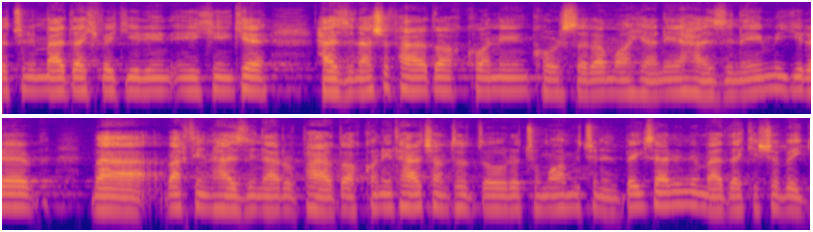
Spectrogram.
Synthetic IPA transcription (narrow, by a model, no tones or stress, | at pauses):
bet̪ʰuniːnmæd̪ɾæcʰbe̞ɟiːɾininjcʰiiːncʰe̞ | hæziːnæʃopʰæɾd̪ɒːxt̪̚kʰo̞niːnkʰoɾseɾɒːmɒːɦjænejeɦæziːne̞iːmiːɟiːɾe | vævæxt̪ʰiːnɦæziːnæɾopʰæɾd̪ɒːxkʰo̞niːd̪hæɾt͡ʃʰænt̪ʰɒd̪ouɾet̪ʰumɒːhmiːt̪ʰuniːn̚be̞ɡzæɾiːnmæd̪ɾæcʰeʃobe̞ɟi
